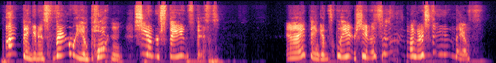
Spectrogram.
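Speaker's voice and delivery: put-on very high, cross, angry toddler voice. Trying out voices, the speaker settles on an angry toddler voice. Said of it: "an angry toddler voice".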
